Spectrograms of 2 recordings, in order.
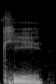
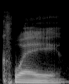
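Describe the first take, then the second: First: The word is said like 'key'. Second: The word is said like 'kway'. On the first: The speaker calls it right. "it's pronounced key" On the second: The speaker calls it wrong. "I had mispronounced it"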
